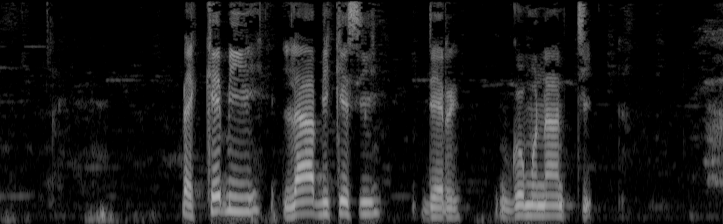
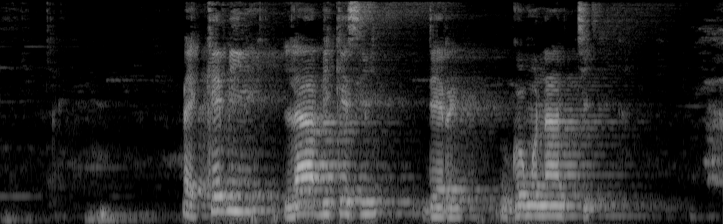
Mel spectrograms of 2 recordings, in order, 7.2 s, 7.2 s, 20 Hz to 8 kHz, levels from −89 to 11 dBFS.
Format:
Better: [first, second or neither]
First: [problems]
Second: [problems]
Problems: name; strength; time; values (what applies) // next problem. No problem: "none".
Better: first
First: none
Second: room echo; dies away in 1.5 s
